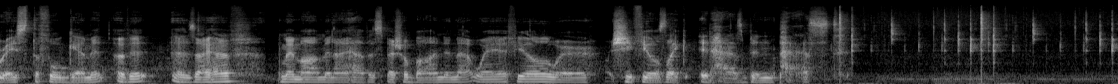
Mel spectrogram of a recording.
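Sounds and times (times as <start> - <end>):
speech: 0.1 - 8.6
mustard seeds popping in hot oil while khichdi is cooked: 8.4 - 11.1.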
